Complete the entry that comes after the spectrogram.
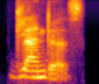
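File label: "glandular", Indian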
